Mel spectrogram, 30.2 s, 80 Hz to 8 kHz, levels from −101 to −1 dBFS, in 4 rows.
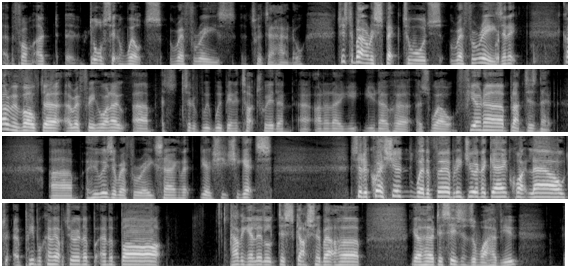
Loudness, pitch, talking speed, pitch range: -25 LUFS, 150 Hz, 195 wpm, 130-175 Hz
